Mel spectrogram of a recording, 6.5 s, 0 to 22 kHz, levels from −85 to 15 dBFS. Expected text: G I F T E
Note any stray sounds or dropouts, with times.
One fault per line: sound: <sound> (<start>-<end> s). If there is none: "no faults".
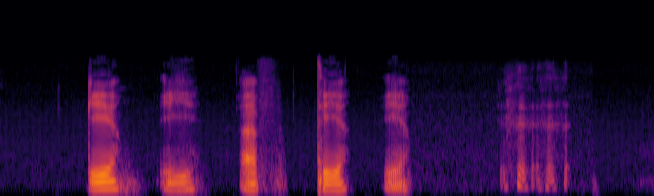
sound: laugh (5.0-5.7 s)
